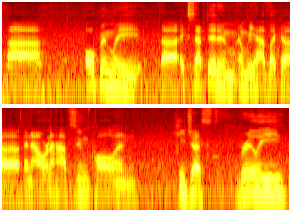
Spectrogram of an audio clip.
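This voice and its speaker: A man talking casually and earnestly as an interviewed photographer, rambling in a halting way. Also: mid-range voice. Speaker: street and wedding photographer being interviewed. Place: outdoors on a city street. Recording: street noise, passing traffic.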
